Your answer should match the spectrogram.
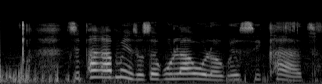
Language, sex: Swati, female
